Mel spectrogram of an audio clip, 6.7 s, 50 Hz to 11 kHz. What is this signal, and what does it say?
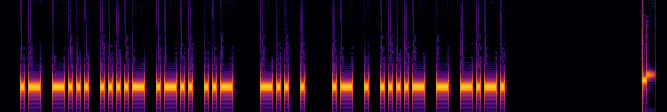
Morse code, heard as a keyed tone, about 30 wpm, 700 Hz. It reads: AB4LU DE AE4TC
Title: USA Callsign DE Callsign - 5 Characters - 30wpm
